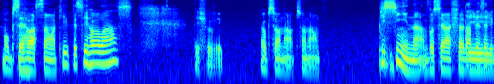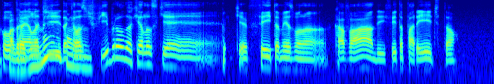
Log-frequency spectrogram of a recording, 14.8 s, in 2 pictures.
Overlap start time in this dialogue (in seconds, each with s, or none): 6.8 s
